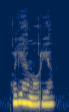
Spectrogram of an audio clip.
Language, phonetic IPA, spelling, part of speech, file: Polish, [ˌpɔlʲiʲãˈmɔrʲja], poliamoria, noun, LL-Q809 (pol)-poliamoria.wav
